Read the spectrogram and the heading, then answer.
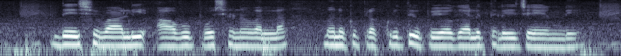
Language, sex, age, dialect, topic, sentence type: Telugu, female, 31-35, Central/Coastal, agriculture, question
